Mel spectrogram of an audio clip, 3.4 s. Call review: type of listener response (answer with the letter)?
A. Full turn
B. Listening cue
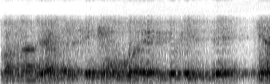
A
